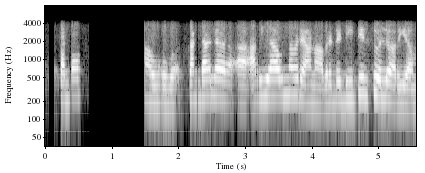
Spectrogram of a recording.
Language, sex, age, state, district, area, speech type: Malayalam, female, 60+, Kerala, Pathanamthitta, rural, conversation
